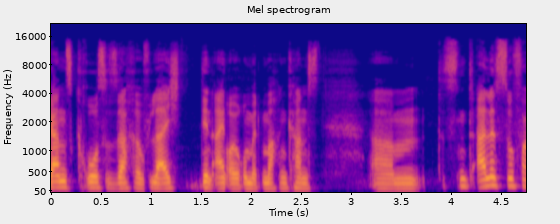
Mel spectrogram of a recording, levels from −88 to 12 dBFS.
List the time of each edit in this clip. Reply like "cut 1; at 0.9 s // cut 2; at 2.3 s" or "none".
cut 1; at 0.9 s // cut 2; at 1.7 s // cut 3; at 3.7 s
